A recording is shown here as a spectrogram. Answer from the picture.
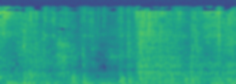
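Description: Footsteps on wooden floorboards: an irregular run of knocks and thuds.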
